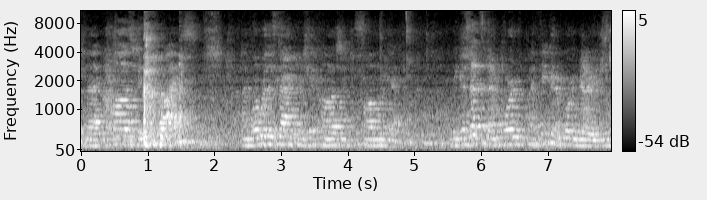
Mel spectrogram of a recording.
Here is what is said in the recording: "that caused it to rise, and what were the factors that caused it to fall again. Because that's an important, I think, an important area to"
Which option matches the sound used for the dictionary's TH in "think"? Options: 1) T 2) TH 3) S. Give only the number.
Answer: 2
